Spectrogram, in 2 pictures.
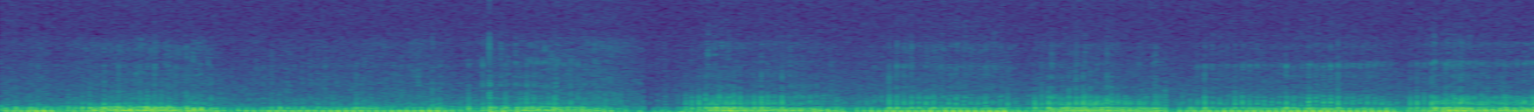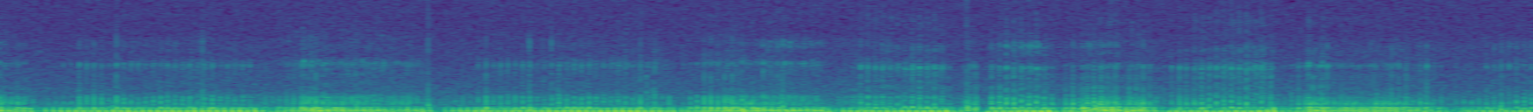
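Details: Continuous cat purr, calming and relaxing: a deep, even rumble pulsing in regular breath cycles about every one and a half seconds, recorded close up and free of other noises.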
